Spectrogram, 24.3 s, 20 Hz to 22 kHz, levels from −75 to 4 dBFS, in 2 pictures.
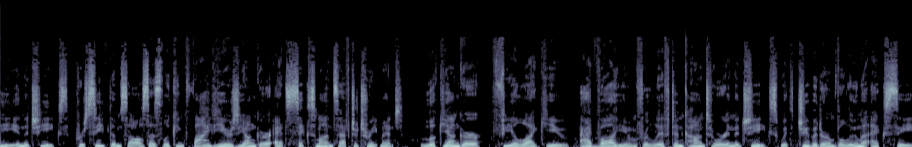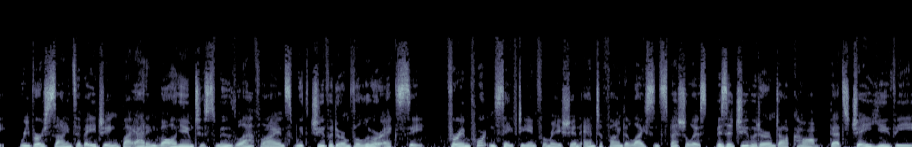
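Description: From start to finish the speech carries overdone noise removal. A noise reduction stage was set far too aggressively, so any frequency band sitting close to its noise estimate is pulled right down or cut out, and the quieter components of the voice are cut along with the noise. Between phrases the background collapses to near silence scattered with twinkling, chirpy specks.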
